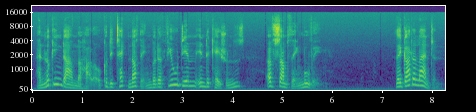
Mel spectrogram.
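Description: A man's voice: medium pitch, darkish tone. A man narrating a ghost story in a formal, theatrical manner. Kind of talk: dramatic reading of a ghost story.

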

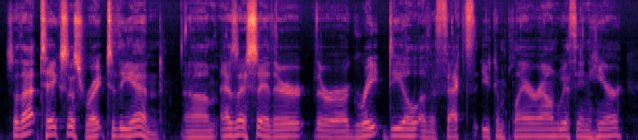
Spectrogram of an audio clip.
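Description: A man with a bassy voice walks through software steps in a relaxed, explanatory way, with fillers and restarts. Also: moderate pace, no echo. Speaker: tutorial host. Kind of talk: screen-recorded software tutorial.

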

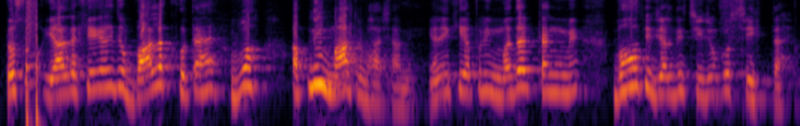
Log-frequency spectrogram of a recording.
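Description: A man's voice: high-pitched, expressive, moderate pace. Man teaching with repeated rhetorical questions. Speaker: teacher giving an exam-prep class. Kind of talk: explanatory classroom lecture to camera. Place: indoor studio with digital teaching board.

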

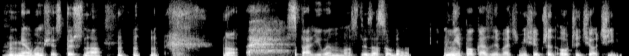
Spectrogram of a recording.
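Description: An actor playing a carefree, mocking young count in a dramatised audiobook, with an ironic, theatrical way of talking. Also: male voice, mid-range voice, sing-song, slow pace, gravelly, pauses often, a little mellow, husky, no room sound, exaggerated voice. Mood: amused, mocking.

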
